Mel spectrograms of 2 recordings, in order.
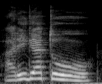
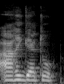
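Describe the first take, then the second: First: The final O vowel is held long. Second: The final O vowel is cut short. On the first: The speaker calls it right. "on allonge le O" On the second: The speaker calls it wrong. "Et pas"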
